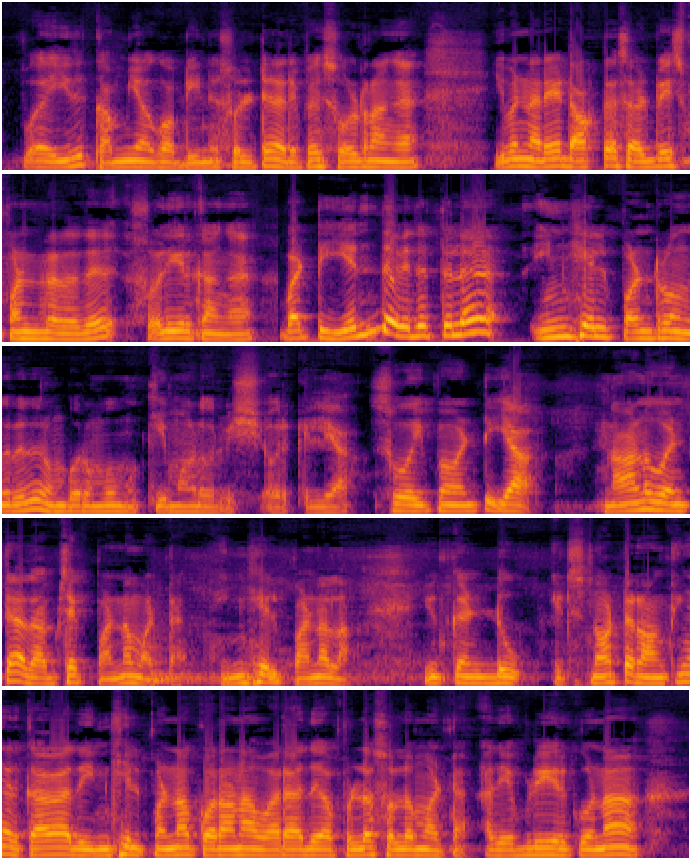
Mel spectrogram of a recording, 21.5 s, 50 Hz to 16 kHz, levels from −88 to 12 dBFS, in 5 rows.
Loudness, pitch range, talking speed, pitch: -12 LUFS, 130-155 Hz, 160 wpm, 140 Hz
